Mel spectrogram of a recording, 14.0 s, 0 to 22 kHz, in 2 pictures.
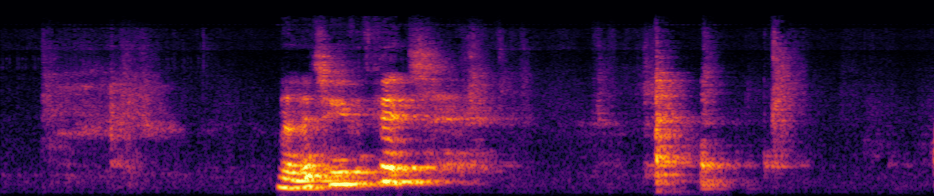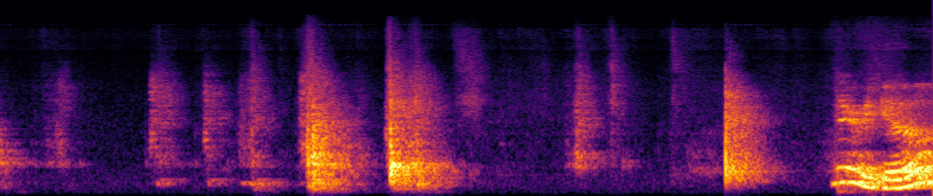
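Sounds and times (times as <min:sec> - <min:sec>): floorboard knocking into place: 0:08.8 - 0:10.4, 0:12.4 - 0:12.8.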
